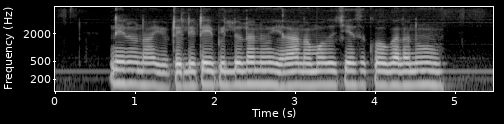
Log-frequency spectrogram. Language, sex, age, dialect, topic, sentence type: Telugu, female, 56-60, Central/Coastal, banking, question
